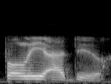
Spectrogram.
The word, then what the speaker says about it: Folie à Deux: It's Folie à Deux.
